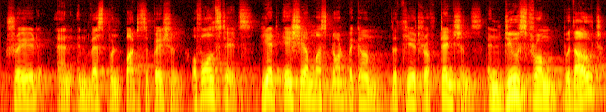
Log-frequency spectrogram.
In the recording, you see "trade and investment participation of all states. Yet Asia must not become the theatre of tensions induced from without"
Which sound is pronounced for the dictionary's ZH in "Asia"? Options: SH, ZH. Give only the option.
SH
